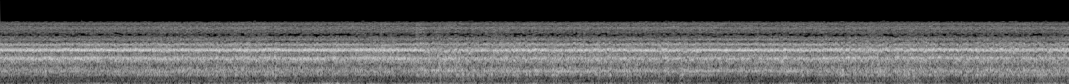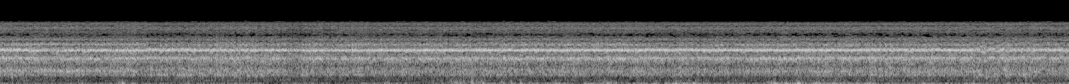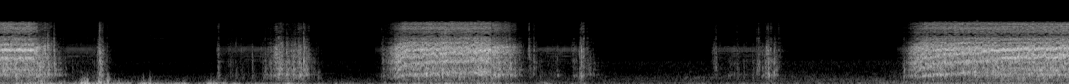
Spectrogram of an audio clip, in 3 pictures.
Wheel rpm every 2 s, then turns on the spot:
160, 160, 160, 160, 160, 160, 160, 160, 160, 160, 140, 10, 40, 30, 0, 110.
22-24 26-28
